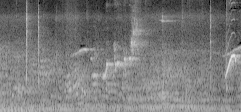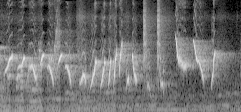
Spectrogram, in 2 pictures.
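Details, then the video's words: Fighting white-rumped shama: softer notes at first, then a fast, regular series of loud down-slurred whistles, about three per second, ending in longer falling sweeps. "Murai Lepas Trotol Tarung"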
